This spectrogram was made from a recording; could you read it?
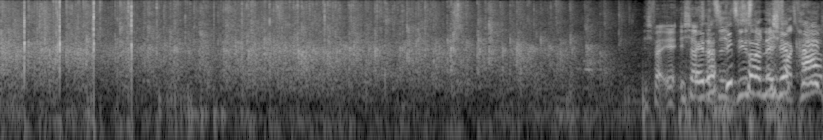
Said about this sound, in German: Eben bei den Proben hat sie immer bei Applaus gebellt. Wollen wir mal kurz applaudieren, mal sehen, ob sie es wieder macht?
